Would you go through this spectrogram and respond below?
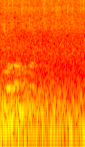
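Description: Steady, dense rain falls with a low rumbling undertone, a continuous wash of noise lasting about a second.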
